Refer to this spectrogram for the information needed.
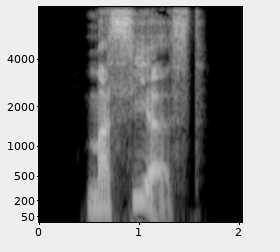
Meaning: second-person singular present of massieren
- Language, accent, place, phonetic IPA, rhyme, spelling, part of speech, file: German, Germany, Berlin, [maˈsiːɐ̯st], -iːɐ̯st, massierst, verb, De-massierst.ogg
